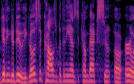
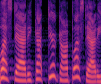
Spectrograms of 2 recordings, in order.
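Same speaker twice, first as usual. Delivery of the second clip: put-on voice of a small girl; 2 semitones higher than usual. Retelling a Christmas movie, the youngest daughter prays for her father: baby Zuzu impersonation. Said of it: "the exact impersonation of baby Zuzu".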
